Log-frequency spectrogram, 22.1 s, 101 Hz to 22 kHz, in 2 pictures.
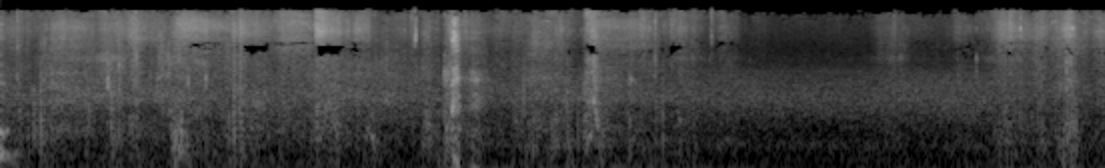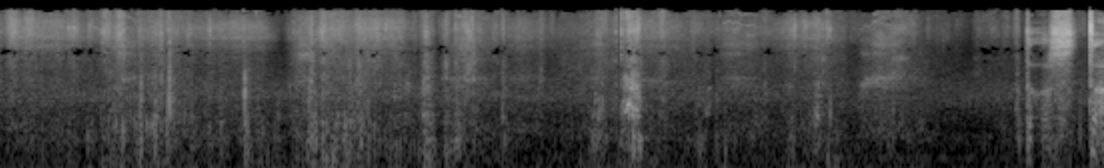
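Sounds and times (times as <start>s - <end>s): hands rummaging in fabric bag: 0.0s - 7.4s, 8.8s - 22.0s
zipper pulled open: 16.9s - 18.2s.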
